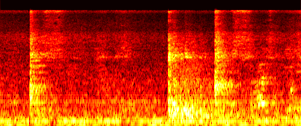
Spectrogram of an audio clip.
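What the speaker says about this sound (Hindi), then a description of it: "देखो फ्राइड राइस बना रहा है" Fried rice tossed in a restaurant pan gives soft sizzling under sharp scraping and metal clanks from stirring utensils, close and brief.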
